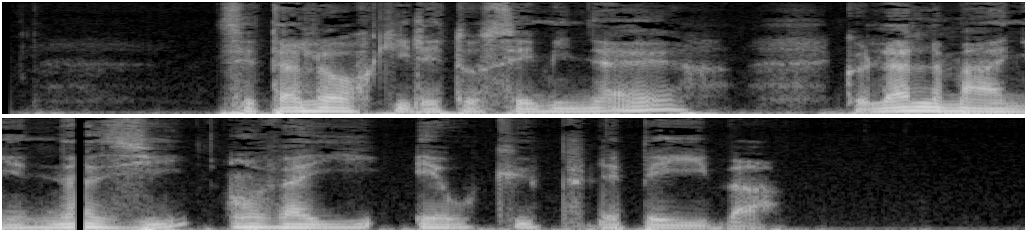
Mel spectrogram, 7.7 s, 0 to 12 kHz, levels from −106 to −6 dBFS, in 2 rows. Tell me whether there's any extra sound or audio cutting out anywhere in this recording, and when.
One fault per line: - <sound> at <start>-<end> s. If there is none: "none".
- dropout at 4.1-4.1 s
